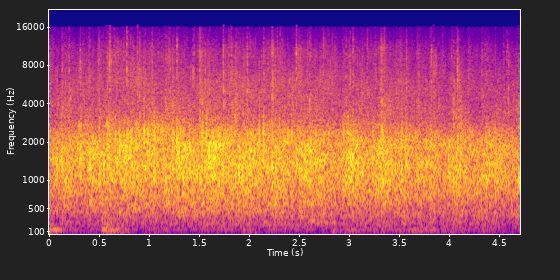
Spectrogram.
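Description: Audience applause welcoming the chief executive of a victim support charity in Northern Ireland onto the stage at an event, a dense, steady wash of clapping held at an even level from start to end, with no talk over it.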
